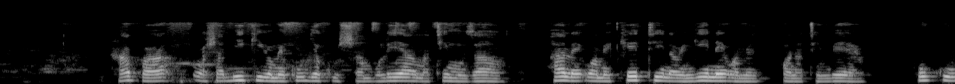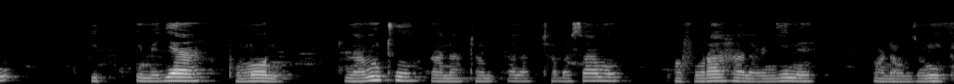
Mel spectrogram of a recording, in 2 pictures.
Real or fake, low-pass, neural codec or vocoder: real; 7.2 kHz; none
